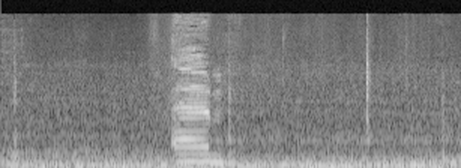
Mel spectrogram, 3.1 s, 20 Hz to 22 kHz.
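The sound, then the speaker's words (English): Steady low rumble of road noise from inside a moving 2002 Toyota Avensis courtesy car with 210,396 miles on the clock, constant throughout, with a brief high, whining squeal partway through before the drone carries on. “So suspension, it's like driving a waterbed, steering wheel's half cocked over to the right.”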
